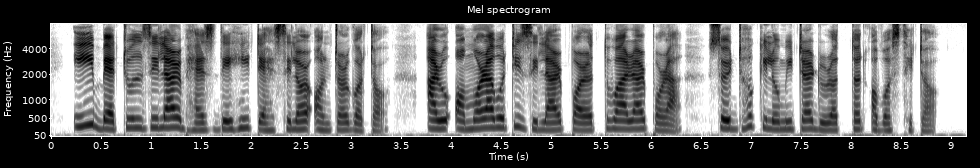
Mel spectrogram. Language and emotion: Assamese, neutral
